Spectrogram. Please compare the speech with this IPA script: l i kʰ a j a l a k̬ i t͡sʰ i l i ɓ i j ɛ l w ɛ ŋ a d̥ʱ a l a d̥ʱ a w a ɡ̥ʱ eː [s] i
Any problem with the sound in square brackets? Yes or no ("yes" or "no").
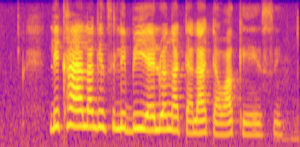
no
